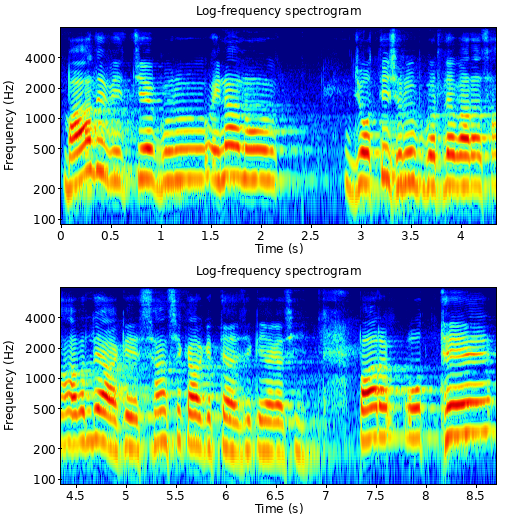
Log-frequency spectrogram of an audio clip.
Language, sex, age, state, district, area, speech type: Punjabi, male, 45-60, Punjab, Fatehgarh Sahib, urban, spontaneous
